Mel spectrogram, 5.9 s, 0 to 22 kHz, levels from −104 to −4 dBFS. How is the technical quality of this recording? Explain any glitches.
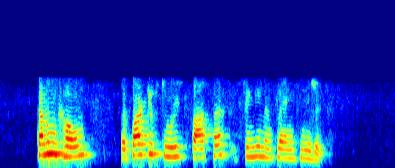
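The recording's quality is limited by plainly audible low-bitrate telephone coding across the entire clip. The G.729 codec affects the whole clip. It does not carry the waveform itself. It models the speech as a short filter shaped like the vocal tract, driven by a pitch estimate and a handful of pulses, which fits an 8 kbit/s stream. Nothing above 3.7 kHz remains, and the band runs from 150 Hz to 3.4 kHz, so the speech sounds muffled and plainly rough and synthetic.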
